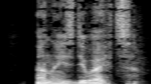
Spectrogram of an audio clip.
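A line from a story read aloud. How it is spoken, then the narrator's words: Quiet. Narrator (Russian): тихо сказал Пашка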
